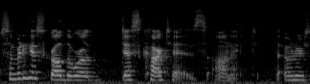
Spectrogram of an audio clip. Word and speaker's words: Descartes: think we're done here it's funny because it's pronounced descartes oh you want to get um put your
